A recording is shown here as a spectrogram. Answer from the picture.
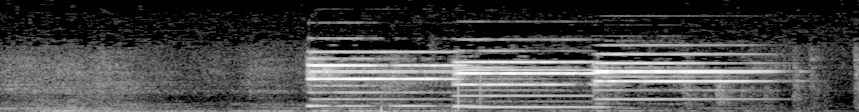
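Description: Passenger lift's electronic arrival chime: three sustained notes in a row, starting about a second and a half in, signalling that the car has reached its floor. Under it runs a low steady hum in the car.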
